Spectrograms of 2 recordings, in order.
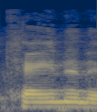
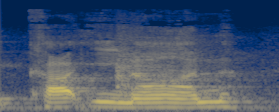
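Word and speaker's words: Cainan: He lived 90 years and begat, I pronounce it Canaan. It could be Ka'inan. It's not Canaan like the land of Canaan, but that was the name of this man.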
